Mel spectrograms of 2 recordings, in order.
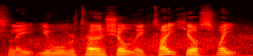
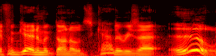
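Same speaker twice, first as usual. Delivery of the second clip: voice snapping and breaking mid-phrase. Arguing about McDonald's calories, voice cracking. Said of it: "Little voice crack from the boy".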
